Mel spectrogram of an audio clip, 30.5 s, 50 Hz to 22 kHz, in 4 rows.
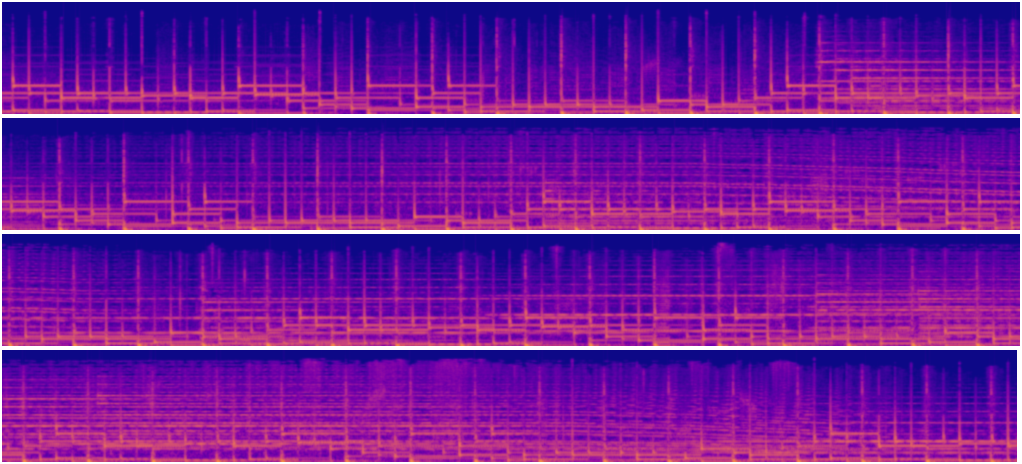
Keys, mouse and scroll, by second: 0.4 shift+d, 2.6 s, 9.0-10.5 middle drag, 10.5-11.0 scroll up 5, 11.5-12.7 middle drag, 12.7 scroll down 1, 13.4 scroll up 1, 14.5 p, 18.4 click, 19.7 Tab, 20.3 click, 21.0-24.1 middle drag, 24.8 s, 26.3 g, 27.5 middle click, 28.2-29.2 scroll up 1, 29.2 s, 30.4 g.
